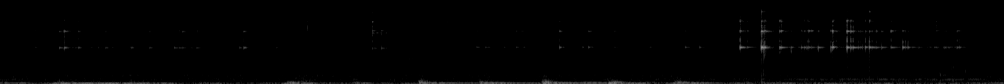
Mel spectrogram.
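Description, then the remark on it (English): Glasses clink repeatedly while drinks are refilled, with scattered light taps early on and a denser flurry of bright clinks near the end, over a low background rumble. “Do you want me to refill your glass as well?”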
